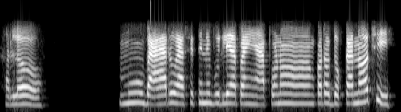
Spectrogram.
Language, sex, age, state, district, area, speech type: Odia, female, 45-60, Odisha, Angul, rural, conversation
